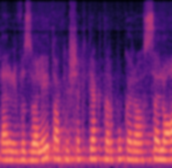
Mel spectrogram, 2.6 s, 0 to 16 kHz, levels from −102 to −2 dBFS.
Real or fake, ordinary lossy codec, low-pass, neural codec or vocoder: fake; Opus, 32 kbps; 14.4 kHz; vocoder, 44.1 kHz, 128 mel bands every 256 samples, BigVGAN v2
